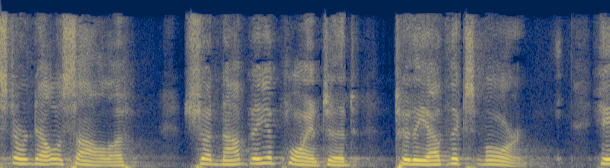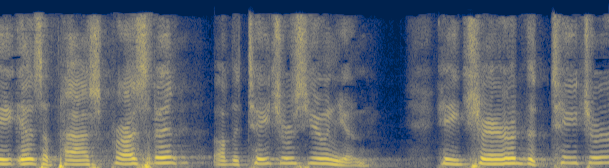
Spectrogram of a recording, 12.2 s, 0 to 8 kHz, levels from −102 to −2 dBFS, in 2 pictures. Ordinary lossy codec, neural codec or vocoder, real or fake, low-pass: AAC, 32 kbps; codec, 16 kHz, 2 kbps, FunCodec, trained on LibriTTS, 25 frames a second; fake; 7.2 kHz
